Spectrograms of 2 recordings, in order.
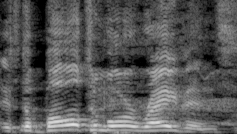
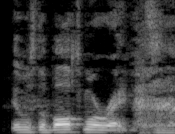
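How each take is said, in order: First: It is yelled loudly. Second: It is said at normal volume.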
